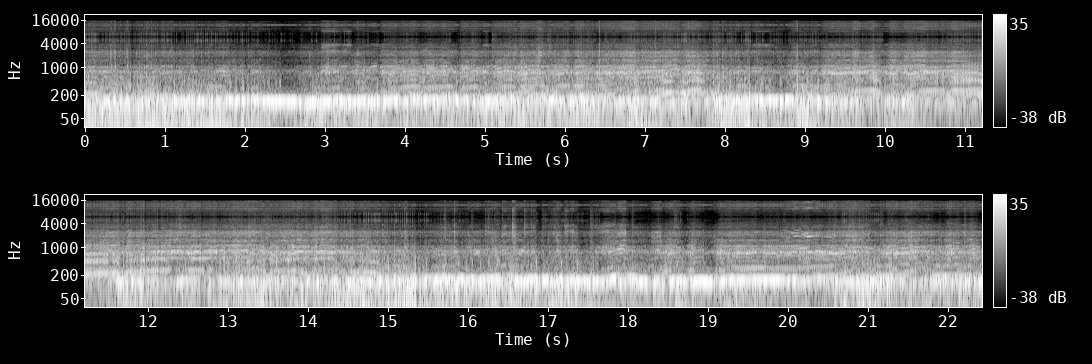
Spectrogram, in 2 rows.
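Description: Honda Civic 1.6i-VTEC four-cylinder engine heard loud from inside the cabin under hard race load, revs rising and falling through acceleration and gear changes on a loose dirt track.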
